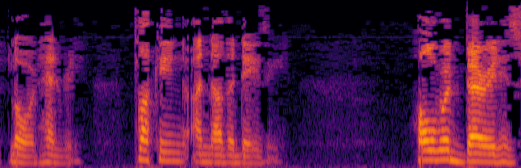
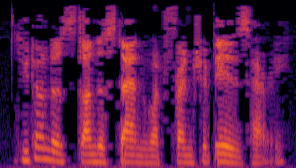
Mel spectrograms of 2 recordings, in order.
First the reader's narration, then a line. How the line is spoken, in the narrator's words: he murmured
